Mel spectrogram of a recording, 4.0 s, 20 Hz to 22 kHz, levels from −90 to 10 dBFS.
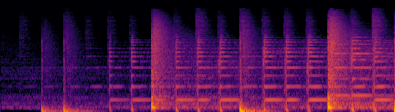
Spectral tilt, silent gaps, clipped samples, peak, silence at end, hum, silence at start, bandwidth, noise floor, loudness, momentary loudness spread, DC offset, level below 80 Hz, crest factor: -5.5 dB/octave; none; under 0.1%; -2 dBFS; 0 s; none; 0.4 s; 15 kHz; -45 dBFS; -25 LUFS; 20 LU; under 0.1%; -32 dBFS; 22 dB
